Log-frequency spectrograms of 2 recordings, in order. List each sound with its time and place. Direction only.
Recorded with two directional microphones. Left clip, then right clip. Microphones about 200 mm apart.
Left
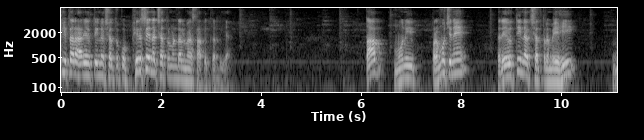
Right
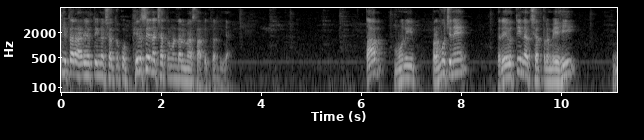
0.0 s a man's voice: 15° left (ahead or behind)
6.1 s a man's voice: 10° left (ahead or behind)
